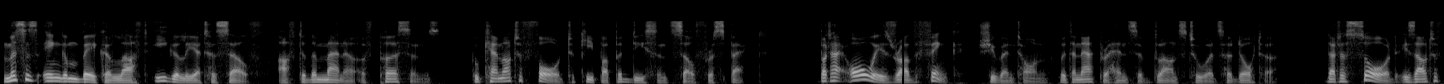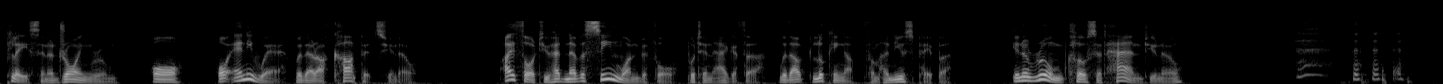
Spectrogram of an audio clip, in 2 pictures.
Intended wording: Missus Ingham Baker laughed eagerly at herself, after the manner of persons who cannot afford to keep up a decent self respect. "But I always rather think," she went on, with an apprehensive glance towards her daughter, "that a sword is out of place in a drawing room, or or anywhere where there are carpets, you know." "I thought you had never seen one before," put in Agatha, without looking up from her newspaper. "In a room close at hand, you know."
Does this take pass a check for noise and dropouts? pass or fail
fail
